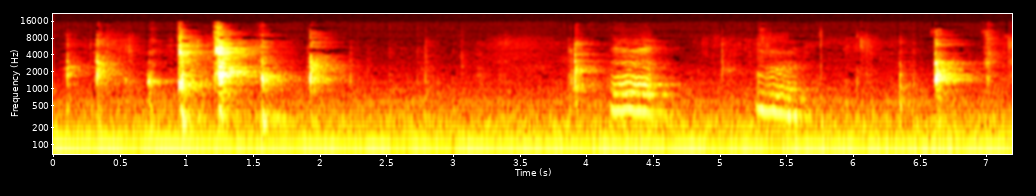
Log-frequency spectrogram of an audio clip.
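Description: A baby monkey giving two short falling squeaks about halfway through, after a run of sharp clicks and taps in the first two seconds.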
